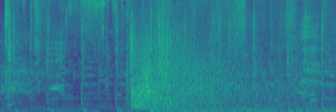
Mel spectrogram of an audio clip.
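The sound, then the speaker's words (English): Incoming Russian artillery rounds: a few faint thuds, then a heavy boom that gives way to a loud, sustained rumble lasting to the end. “you can hear the incoming rounds. The incoming rounds from Russian artillery fire are really intensive here.”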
